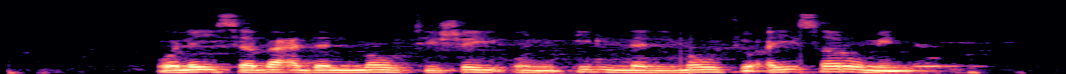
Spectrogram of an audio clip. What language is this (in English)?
Arabic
